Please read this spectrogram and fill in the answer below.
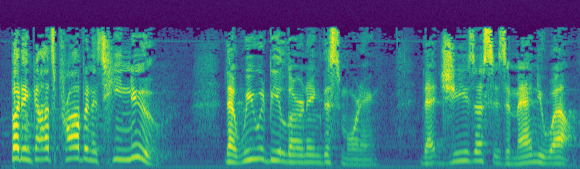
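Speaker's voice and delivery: usual speaking voice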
